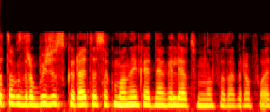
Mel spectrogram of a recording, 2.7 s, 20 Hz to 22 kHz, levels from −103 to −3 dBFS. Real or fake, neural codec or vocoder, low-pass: fake; codec, 16 kHz, 8 kbps, FreqCodec, larger model; 7.2 kHz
